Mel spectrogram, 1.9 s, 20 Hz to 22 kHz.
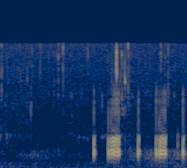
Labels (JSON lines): {"label": "biophony, knock croak", "recorder": "SoundTrap 300"}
